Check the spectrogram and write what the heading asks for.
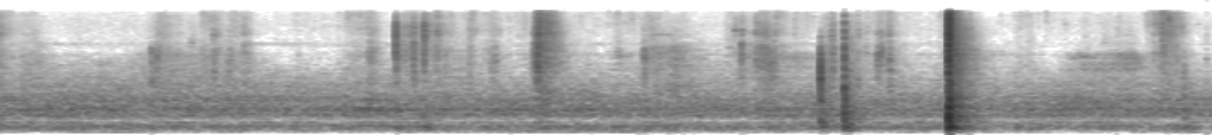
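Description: Hands mixing and kneading sticky wholemeal dough in a silicone bowl: soft, faint handling sounds over a steady background hiss. A few short clicks break in, the loudest a single sharp knock a little past six seconds in.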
